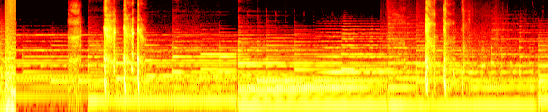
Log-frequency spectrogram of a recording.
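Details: Acted cough from a child character (Reyna) in a TV drama, who has a sore throat and high fever: several short, dry cough bursts in small clusters over soft background music.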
